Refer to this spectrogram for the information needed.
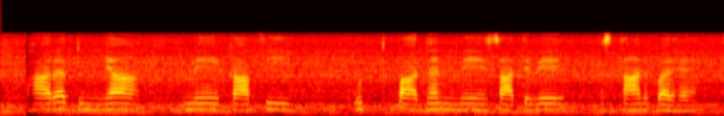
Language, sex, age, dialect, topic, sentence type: Hindi, female, 36-40, Marwari Dhudhari, agriculture, statement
